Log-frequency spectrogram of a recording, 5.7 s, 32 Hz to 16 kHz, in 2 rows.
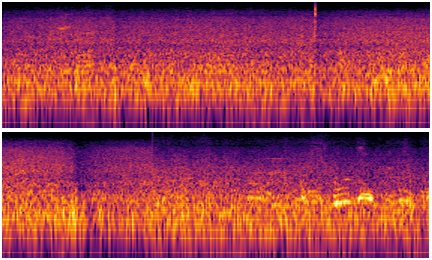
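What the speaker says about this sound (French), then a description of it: "Niagara Falls, more specifically, is the name of 3 waterfalls: the American, the Bridal Veil, and the Horseshoe Falls." Niagara Falls roars as a dense, steady wash of rushing water with wind buffeting the microphone, loud and unbroken throughout.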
